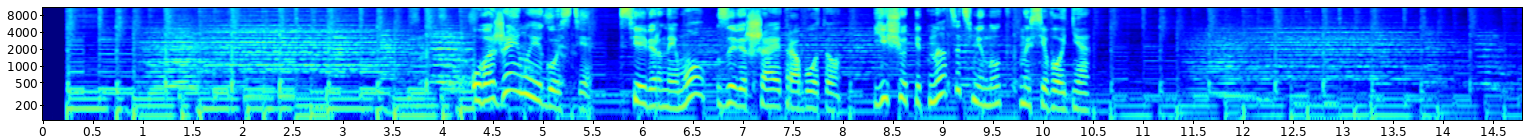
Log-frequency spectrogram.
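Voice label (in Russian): Женщина, Среднего возраста, Русский, Бархатный, Средний; АТС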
